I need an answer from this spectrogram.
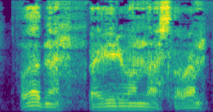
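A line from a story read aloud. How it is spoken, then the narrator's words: Sighing. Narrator (Russian): вздохнул Бен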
